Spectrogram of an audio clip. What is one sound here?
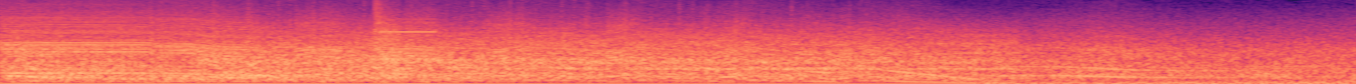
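A sports car engine winds down as the car slows sharply.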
